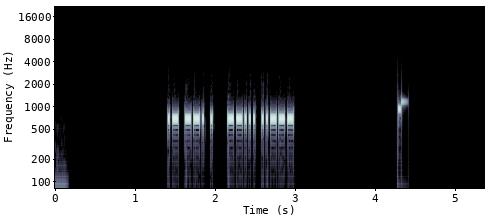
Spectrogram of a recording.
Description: Morse code, heard as a keyed tone, about 42 wpm, 700 Hz. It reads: AGE 72
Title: Practice QSO - Exchange 3 - More Info - 45wpm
